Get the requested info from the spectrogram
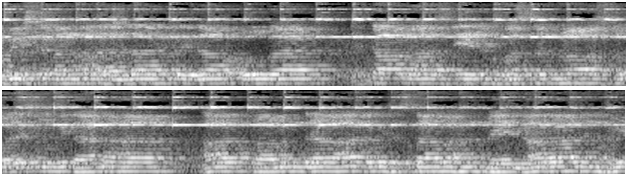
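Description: Men chanting Hindu ritual mantras in a steady, continuous recitation, with a thin steady high ringing tone running underneath.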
